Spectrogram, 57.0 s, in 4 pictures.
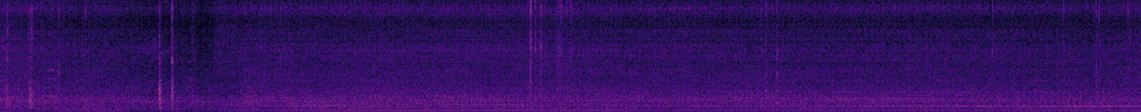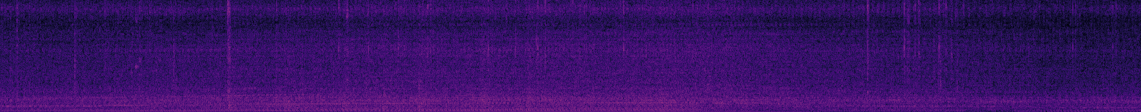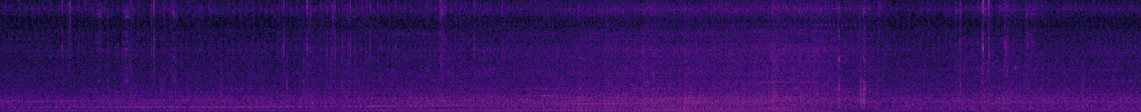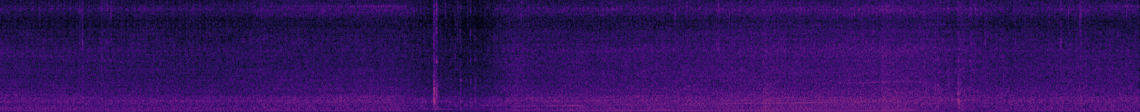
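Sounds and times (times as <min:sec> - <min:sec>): car engine idling: 0:23.5 - 0:33.9.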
